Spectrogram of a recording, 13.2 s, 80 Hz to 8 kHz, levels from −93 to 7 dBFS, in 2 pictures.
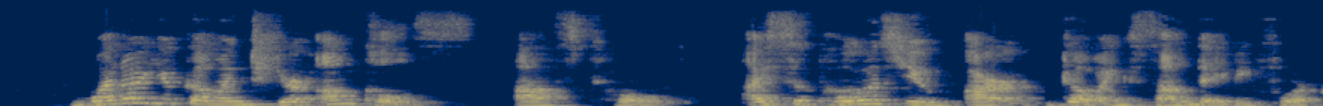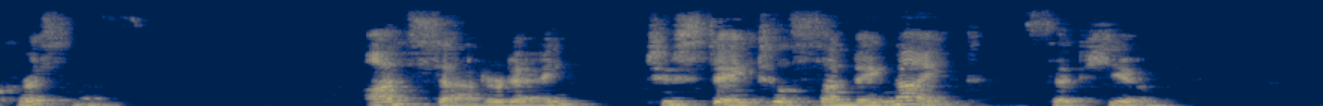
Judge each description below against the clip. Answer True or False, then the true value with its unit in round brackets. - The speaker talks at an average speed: False (120 wpm)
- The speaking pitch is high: True (200 Hz)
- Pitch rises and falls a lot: True (6.6 semitones)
